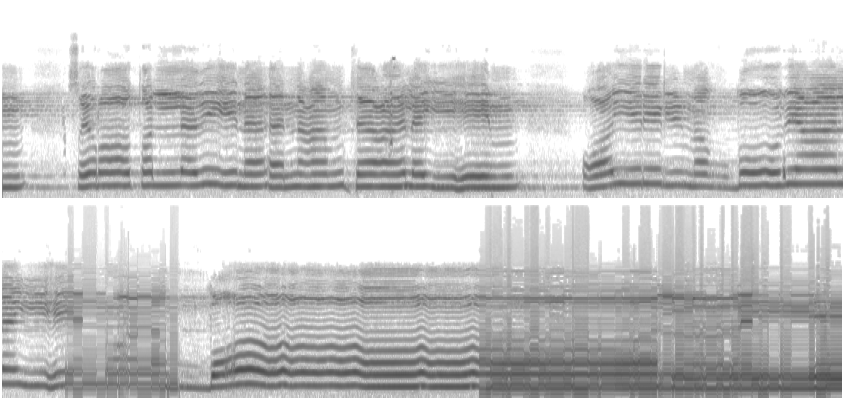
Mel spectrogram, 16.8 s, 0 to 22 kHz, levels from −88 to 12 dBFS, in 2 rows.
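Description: Three short blips break through early on, at 0.60 to 0.63 s, at about 3.88 s, and at 7.77 to 7.83 s. Each is a corrupt frame decoded. Flipped bits in a compressed frame reached the decoder, which played it anyway, so gains and spectral codes got misread and energy landed at the wrong frequencies for roughly a couple of frames each time. Later the audio goes rigid and metallic from 9.04 to 10.18 s and again from 13.19 s to the very end at 16.8 s. It's a steady 100 Hz buzz stamped over the sound, which still loosely tracks the original's shape. That's robotic sound from repeated short buffers, likely from new audio arriving too slowly while playback kept looping the last chunk. A 100 Hz buzz fits a buffer of about 10 ms, and the repeats seem to have replaced most of the real audio in those stretches, something like two thirds or more.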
